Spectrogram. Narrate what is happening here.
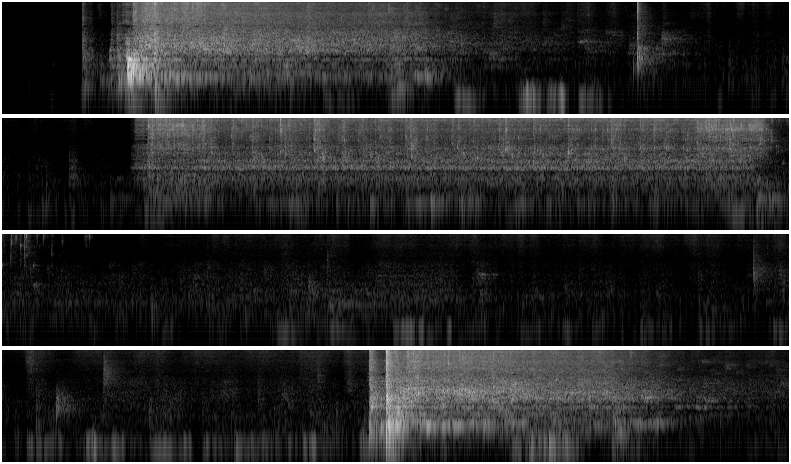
I flush the toilet, walk to the sink and turn on the light. Turn the water on and wash my hands, turn the water off. Walk out around and flush the toilet again.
